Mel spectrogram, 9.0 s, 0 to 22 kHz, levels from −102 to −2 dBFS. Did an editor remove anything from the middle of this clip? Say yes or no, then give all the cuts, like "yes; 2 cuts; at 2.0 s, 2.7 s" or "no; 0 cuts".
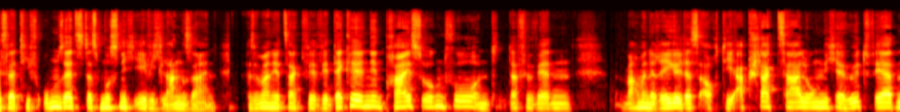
no; 0 cuts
